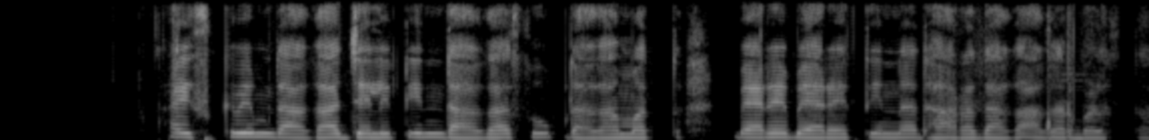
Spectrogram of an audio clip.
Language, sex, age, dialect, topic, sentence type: Kannada, female, 25-30, Northeastern, agriculture, statement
